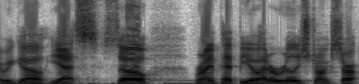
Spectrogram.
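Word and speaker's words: Pepiot: the new new guy Ryan pepio not pepot pepio I just learned that last week so I'm going to try I'm trying to say it right Ryan pepio faced against the blue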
